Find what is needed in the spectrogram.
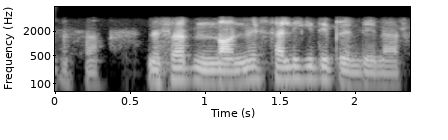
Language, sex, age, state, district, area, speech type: Marathi, other, 45-60, Maharashtra, Nagpur, rural, conversation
